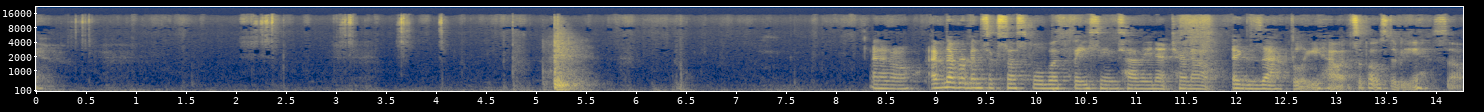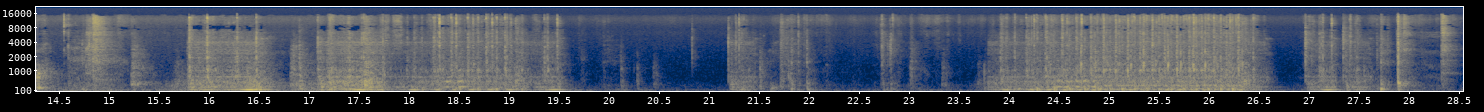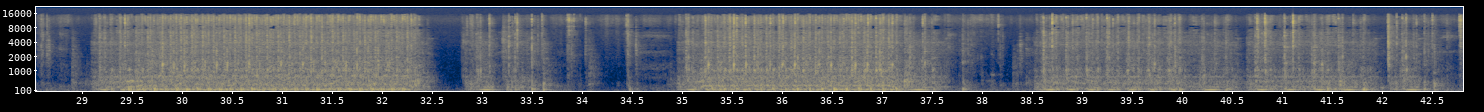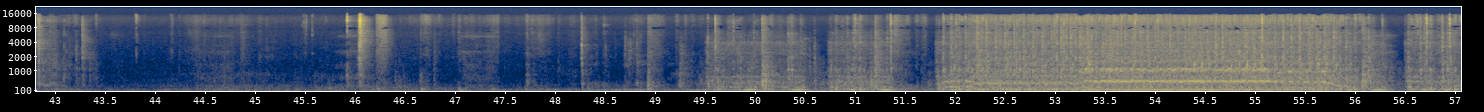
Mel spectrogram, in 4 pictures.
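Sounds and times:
sewing machine stitching: 15.8 - 19.6, 21.2 - 22.0, 23.8 - 28.0, 29.0 - 33.8, 34.9 - 43.0, 49.4 - 57.0.

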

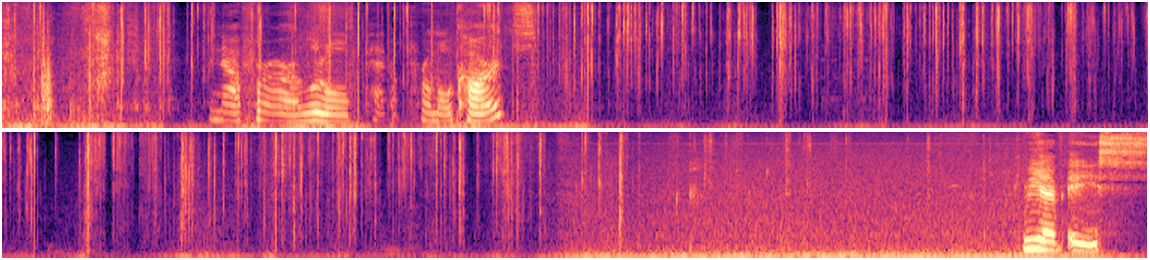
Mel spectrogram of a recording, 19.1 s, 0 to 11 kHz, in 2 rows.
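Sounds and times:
cards being handled: 0.0 - 1.5
foil wrapper crinkling and tearing: 0.0 - 14.9.

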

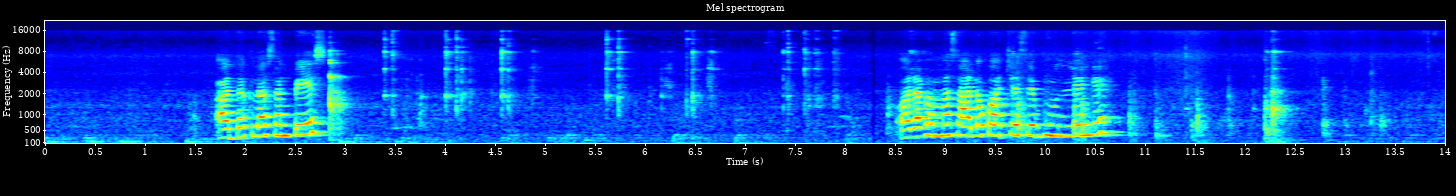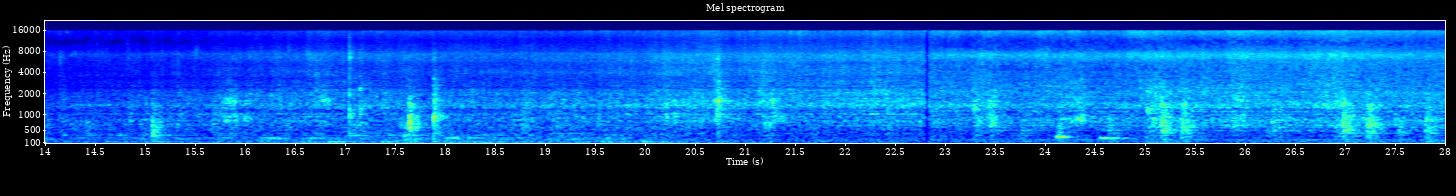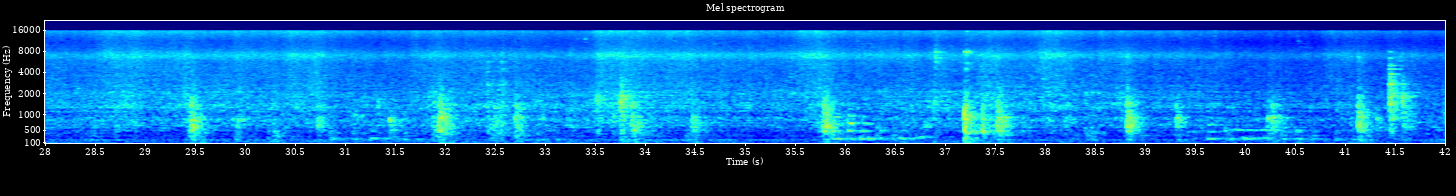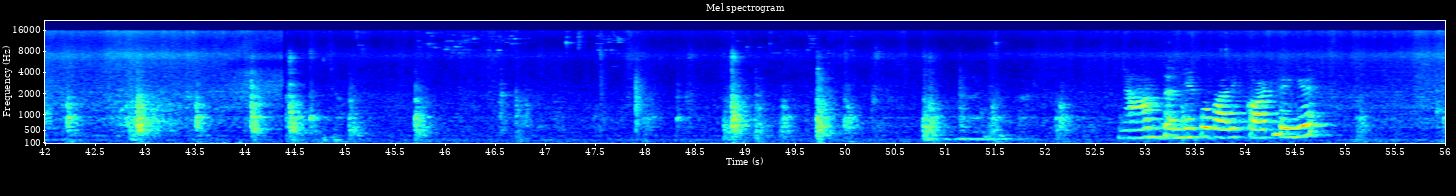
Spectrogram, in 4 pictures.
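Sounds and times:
masala sizzling in a pan: 0.0 - 56.0
spatula scraping a pan: 14.8 - 44.4.

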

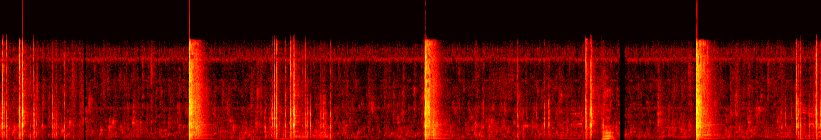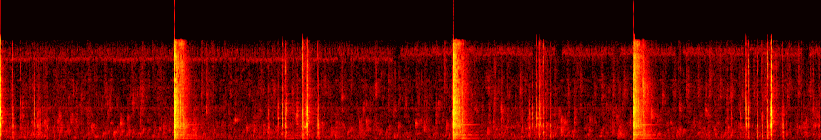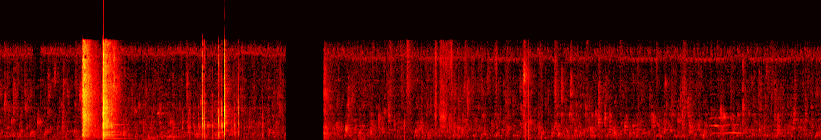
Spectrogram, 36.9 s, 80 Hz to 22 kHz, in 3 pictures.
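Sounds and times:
air rifle shots: 2.8 - 3.2, 6.4 - 6.7, 14.9 - 15.3
light clicks: 3.8 - 5.0.

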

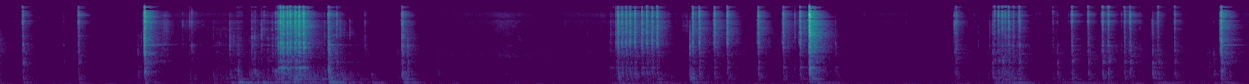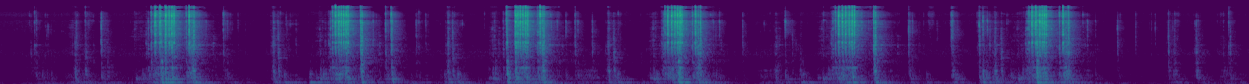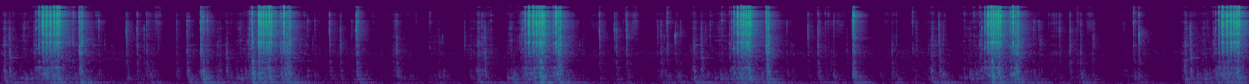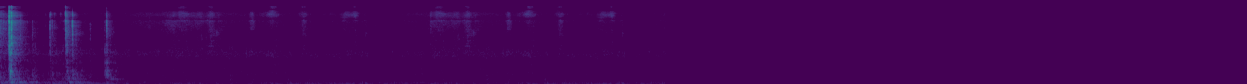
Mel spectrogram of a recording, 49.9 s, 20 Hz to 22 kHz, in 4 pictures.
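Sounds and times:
ratcheting clicks: 0.1 - 4.2, 6.1 - 8.3, 9.6 - 38.6
metallic clatter of crank turning: 1.4 - 3.6, 6.1 - 8.3, 12.8 - 23.5, 24.2 - 38.6.

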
